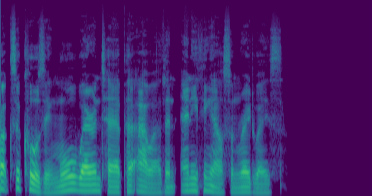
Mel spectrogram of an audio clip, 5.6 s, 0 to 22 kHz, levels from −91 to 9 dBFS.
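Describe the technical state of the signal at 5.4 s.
Bluetooth LC3 compression is the likely cause at 5.4 s, as throughout the clip: 10 ms transform frames discard the upper spectrum and refill it with noise, giving the speech a plainly grainy, breathy edge that fits roughly 48 kbps.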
